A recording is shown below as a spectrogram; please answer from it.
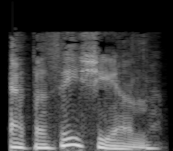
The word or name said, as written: epithecial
